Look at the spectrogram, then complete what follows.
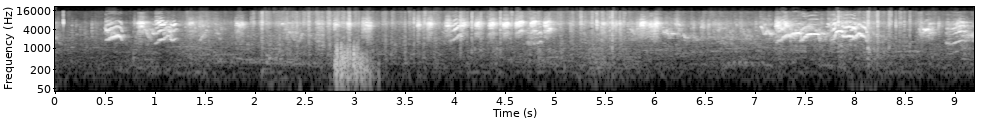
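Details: Cockatiels in an aviary chatter with bright, rising chirps and scratchy whistles, broken by a brief burst of flapping wings.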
